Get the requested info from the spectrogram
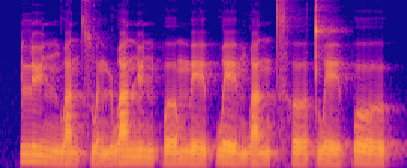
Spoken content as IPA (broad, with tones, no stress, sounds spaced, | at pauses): l y˥˨ n n̪ w a˩ n t͡s w ə˩ n ɻ w a˦ n y˥˨ n p ɤ˨˦ m e˨˩ ɪ̯ p w e˥˨ ɪ̯ m w a˨˦ n t͡sʰ ɤ˨˦ t̪ w e˨˩ ɪ̯ p o˥˨ ʊ̯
